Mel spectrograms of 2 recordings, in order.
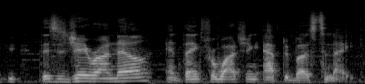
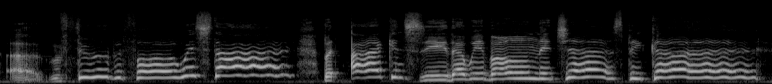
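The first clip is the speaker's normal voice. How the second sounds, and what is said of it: Sung imitation with accentuated vowels. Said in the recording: “She kind of accentuates certain vowels. ... I don't know if that was the best impersonation”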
